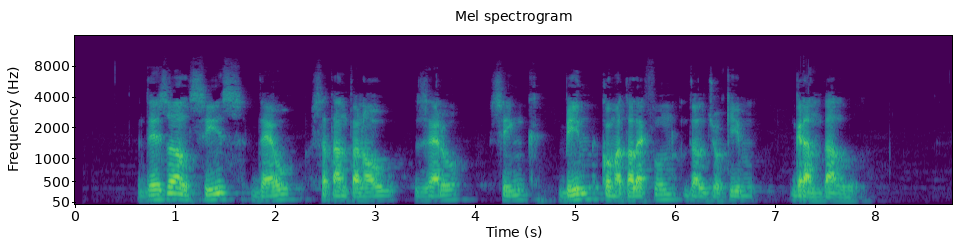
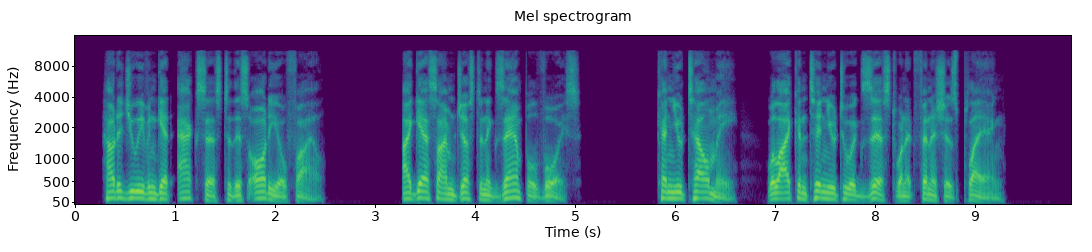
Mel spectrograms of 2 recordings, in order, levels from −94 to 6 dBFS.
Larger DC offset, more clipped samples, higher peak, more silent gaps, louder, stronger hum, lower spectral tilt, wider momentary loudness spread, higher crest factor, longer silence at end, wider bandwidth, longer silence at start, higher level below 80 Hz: neither; neither; about the same, -2 dBFS vs 0 dBFS; second, none vs 2.89-3.19 s, 5.45-5.75 s; second, -22 LUFS vs -18 LUFS; neither; first, -6.5 dB/octave vs -5 dB/octave; first, 14 LU vs 9 LU; about the same, 20 dB vs 18 dB; first, 0.95 s vs 0.7 s; second, 7.4 kHz vs 12 kHz; first, 0.65 s vs 0.3 s; about the same, -56 dBFS vs -56 dBFS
